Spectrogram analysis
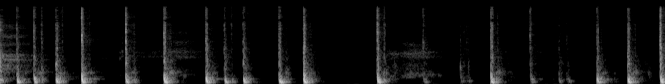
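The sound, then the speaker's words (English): Loud, heavy typing on a computer keyboard, a rapid uneven run of sharp key strikes that stops briefly partway through and then resumes, with no talking. “Is his computer fucking keyboard mic'd? Who types that loud?”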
